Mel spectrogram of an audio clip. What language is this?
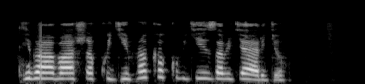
Kinyarwanda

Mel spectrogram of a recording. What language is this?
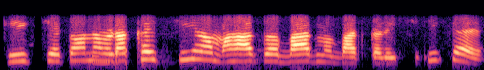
Maithili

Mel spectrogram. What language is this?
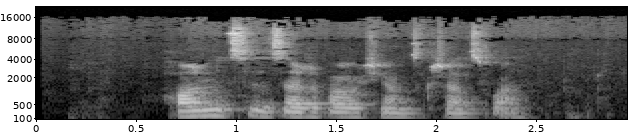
Polish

